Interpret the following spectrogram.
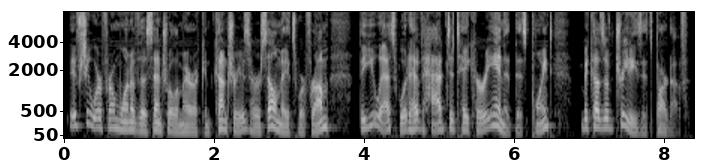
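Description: A man's voice: mid-range voice, very animated, fairly quick, a little mellow, no room sound, studio quality. A man narrating a radio documentary in a scripted but conversational way, with wry asides.

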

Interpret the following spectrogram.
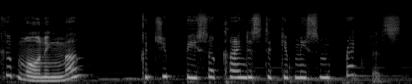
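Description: A woman acts out an eager little boy in a radio drama. The delivery is lively and swooping, earnest and a touch theatrical, full of pluck. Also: high-pitched, normal speed, faint music behind. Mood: pleading. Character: small boy, eager, plucky, hungry adventurer. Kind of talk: radio play acting.

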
